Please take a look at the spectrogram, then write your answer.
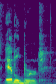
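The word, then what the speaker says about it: Adelbert: It's not Albert, it's Edelbert.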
